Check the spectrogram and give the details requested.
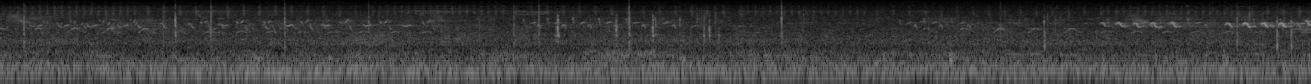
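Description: Songbirds chirping and trilling over low outdoor background noise, with a rapid run of high chirps getting louder near the end.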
